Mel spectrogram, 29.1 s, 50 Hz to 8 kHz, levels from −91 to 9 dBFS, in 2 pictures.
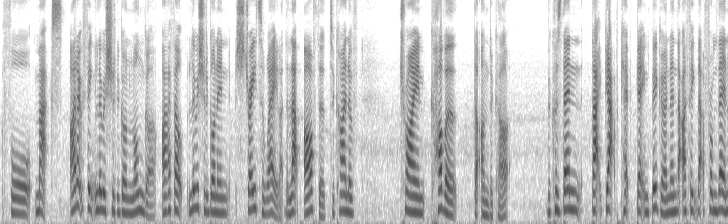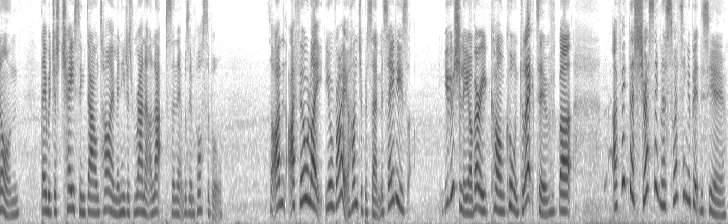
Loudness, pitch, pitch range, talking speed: -25 LUFS, 225 Hz, 200-260 Hz, 185 wpm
